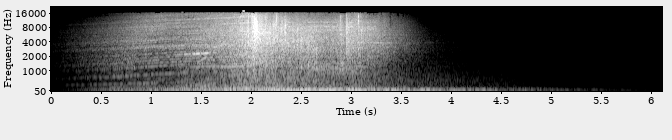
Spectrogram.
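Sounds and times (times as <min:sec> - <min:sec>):
digital mechanical robot joining and transforming slam: 0:01.9 - 0:03.6.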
